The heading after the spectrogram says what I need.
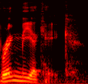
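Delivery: high, masked villain voice. Voicing a masked bird character at the table: Darth Vader voice. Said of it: "a Darth Vader voice comes out of Hemlock's mask".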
